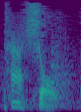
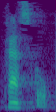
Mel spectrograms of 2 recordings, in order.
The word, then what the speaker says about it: Paschal: This is, when you read the word Paschal, it's not Paschal, Paschal, P-A-S-C-H-A-L, hard C-H means Passover, stanza four, lays means hymns.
